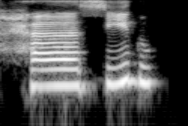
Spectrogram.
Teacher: And when stopping with a Raum, when the last letter of the word carries a dhamma or kasra, we will stop at the last word by lowering the sound and giving only 1/3 of the full vowel length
